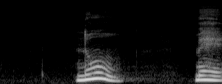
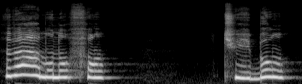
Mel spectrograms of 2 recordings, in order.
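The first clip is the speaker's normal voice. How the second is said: put-on higher, louder voice of a sick old man; a kind outcast reassuring a curious child; gentle leper; 7 semitones higher, 5 dB louder than usual. The leper tells the boy Curius why people flee, gently insisting.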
